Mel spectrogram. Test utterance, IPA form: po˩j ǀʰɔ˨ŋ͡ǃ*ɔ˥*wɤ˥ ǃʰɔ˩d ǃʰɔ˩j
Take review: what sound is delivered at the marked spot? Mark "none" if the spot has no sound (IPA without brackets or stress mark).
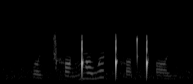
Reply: ɔ˦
